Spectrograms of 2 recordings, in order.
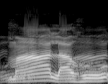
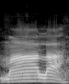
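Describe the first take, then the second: First: The final h is followed by a short u. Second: The word ends on a bare h sound. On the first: "হা উল্টা পেশ হু" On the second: "আরদি সাকিন ধরে পড়তে হবে"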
